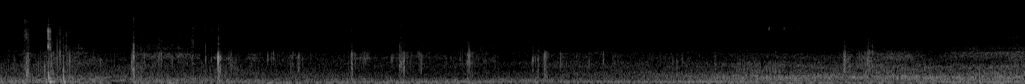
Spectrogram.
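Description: Footsteps and scuffing on a steep grassy, rocky mountain trail: a few irregular scrapes and clicks, more in the first half, over a steady low background hum.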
